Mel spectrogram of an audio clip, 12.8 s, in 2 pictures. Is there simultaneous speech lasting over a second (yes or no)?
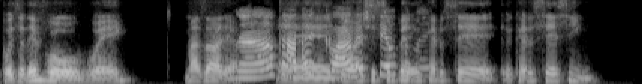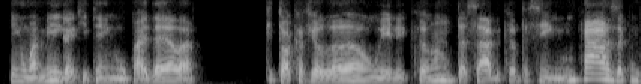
yes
